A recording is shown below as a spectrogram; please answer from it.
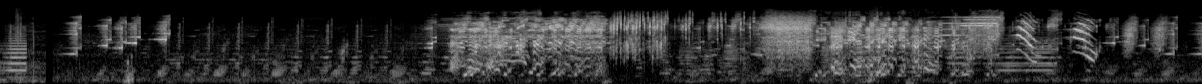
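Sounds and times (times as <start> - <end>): rapid stutter of chopped sounds: 0.0 - 12.0.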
